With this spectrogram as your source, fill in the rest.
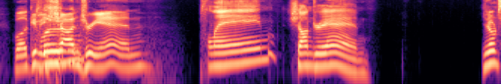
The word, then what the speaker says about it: Chandrian: has to be Chandrian, otherwise the poems that he's referred to a few times, he rhymes Chandrian with plan. Okay. So unless it's plan, then it's Chandrian.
